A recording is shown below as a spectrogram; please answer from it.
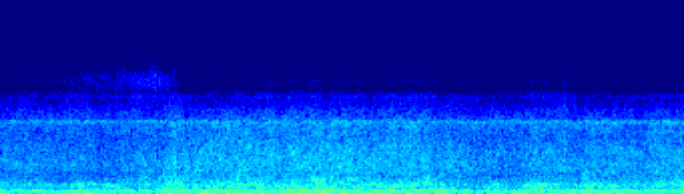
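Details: Extremely active honey bee hive with foragers coming and going; continuous low buzzing drone, many wings blending into one humming mass, faint individual whines rising and falling through the middle.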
